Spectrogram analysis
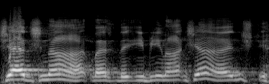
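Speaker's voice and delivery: with a sneer. Quoting Matthew 7 the way people who never read it say it, sneering. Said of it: "say it with kind of a sneer".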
